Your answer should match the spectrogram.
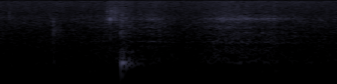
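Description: Near silence: room tone, with one faint, short sound a little under a second in.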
